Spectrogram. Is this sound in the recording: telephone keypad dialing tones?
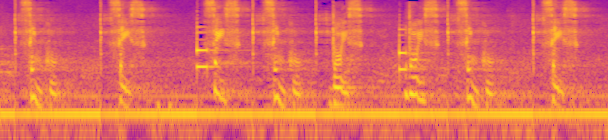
yes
